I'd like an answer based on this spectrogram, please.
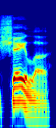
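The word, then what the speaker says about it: Sighle: A filha mais nova, Sigal, pronuncia-se Sheila, herdou o espírito ativista da mãe e ocasionalmente aparecia ao lado dos pais em eventos políticos e causas públicas.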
